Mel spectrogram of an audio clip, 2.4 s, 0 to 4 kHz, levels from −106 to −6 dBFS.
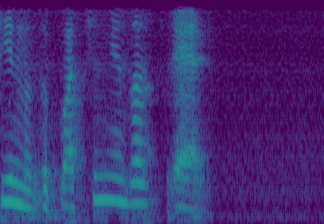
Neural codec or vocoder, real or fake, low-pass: codec, 16 kHz, 0.8 kbps, ZipCodec; fake; 3.6 kHz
